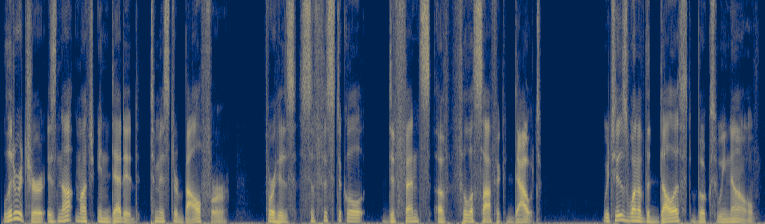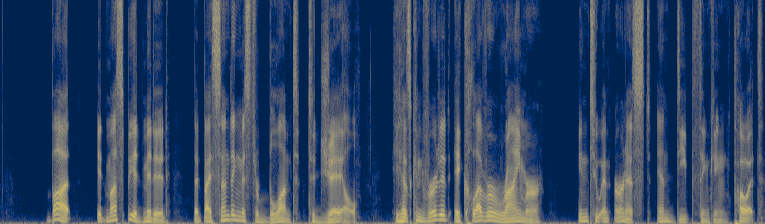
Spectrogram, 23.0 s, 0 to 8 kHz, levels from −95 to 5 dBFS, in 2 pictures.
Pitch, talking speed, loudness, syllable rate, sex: 110 Hz, 130 wpm, -21 LUFS, 4.2 syllables/s, male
